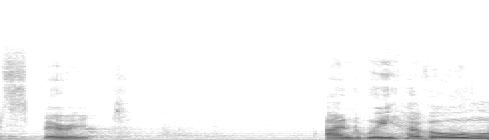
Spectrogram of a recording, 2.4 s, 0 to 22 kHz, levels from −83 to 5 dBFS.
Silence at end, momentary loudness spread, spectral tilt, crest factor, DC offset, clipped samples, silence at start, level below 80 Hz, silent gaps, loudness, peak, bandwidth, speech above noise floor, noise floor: 0 s; 8 LU; -6 dB/octave; 18 dB; under 0.1%; under 0.1%; 0 s; -66 dBFS; none; -34 LUFS; -16 dBFS; 14 kHz; 33 dB; -65 dBFS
